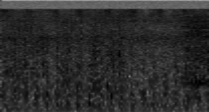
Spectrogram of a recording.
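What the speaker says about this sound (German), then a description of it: "Hubschrauber." Helicopter rotor in the tactical shooter game Ghost Recon Wildlands, a steady buzzing drone held at moderate distance throughout the brief moment, with no talk over it.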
